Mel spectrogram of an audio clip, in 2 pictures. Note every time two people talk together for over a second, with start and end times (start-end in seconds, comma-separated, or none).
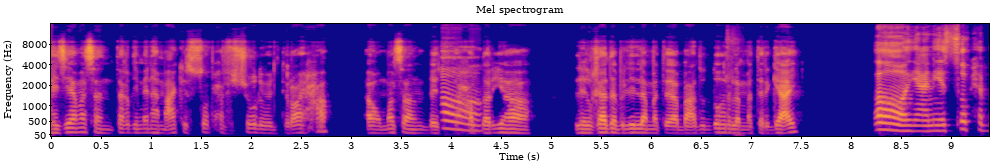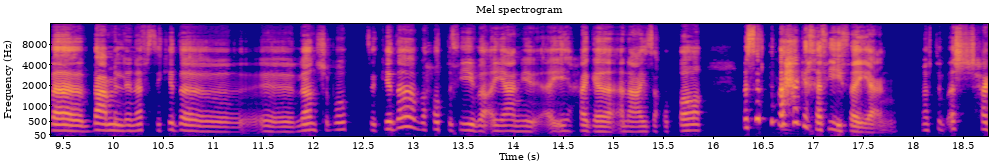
none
